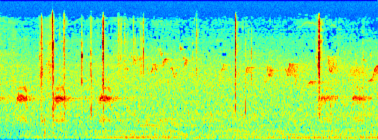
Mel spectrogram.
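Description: The side lever of an air rifle clicks as it is cycled to load a pellet.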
